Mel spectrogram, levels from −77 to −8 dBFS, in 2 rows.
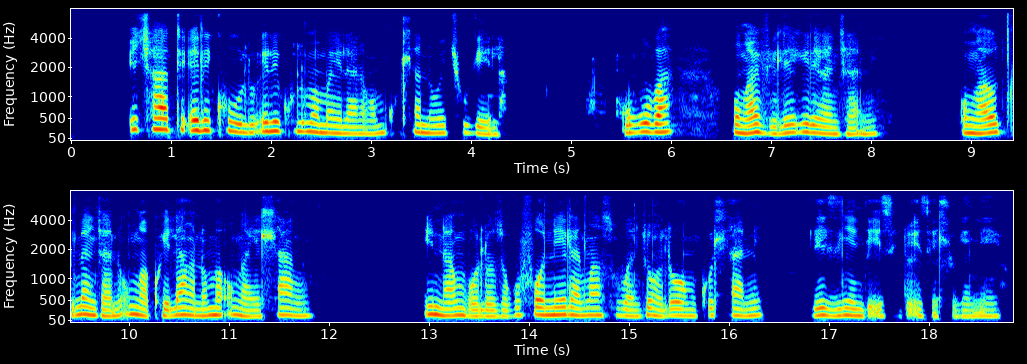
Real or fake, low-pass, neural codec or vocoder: fake; 7.2 kHz; codec, 16 kHz, 6 kbps, DAC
